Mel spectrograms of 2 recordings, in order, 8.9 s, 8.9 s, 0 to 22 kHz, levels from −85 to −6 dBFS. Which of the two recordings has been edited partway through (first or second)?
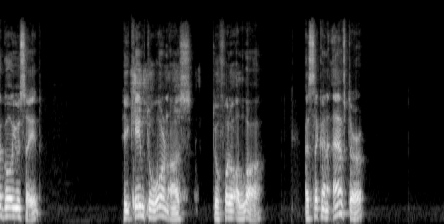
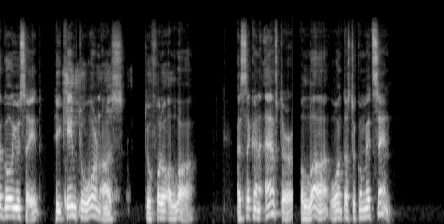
second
